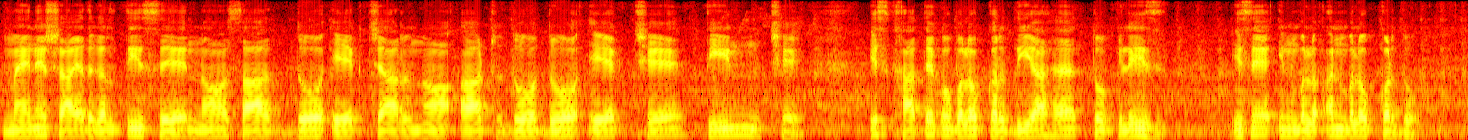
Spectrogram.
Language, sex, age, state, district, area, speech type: Urdu, male, 30-45, Bihar, Supaul, rural, read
